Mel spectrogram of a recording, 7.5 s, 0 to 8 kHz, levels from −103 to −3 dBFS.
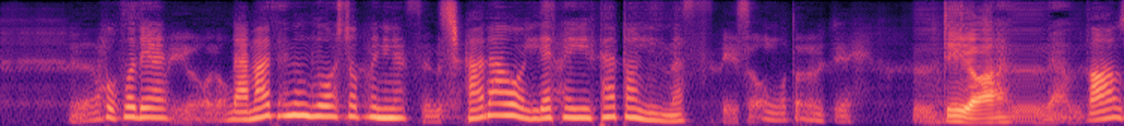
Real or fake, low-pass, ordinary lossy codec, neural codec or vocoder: fake; none; none; codec, 16 kHz, 0.5 kbps, FreqCodec, larger model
